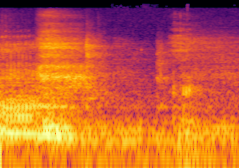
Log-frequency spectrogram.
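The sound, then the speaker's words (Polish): Heavy, raspy panting breaths, two or three rough exhalations in a row, moderately loud, with no talking over them. “Słyszycie dyszenie.”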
